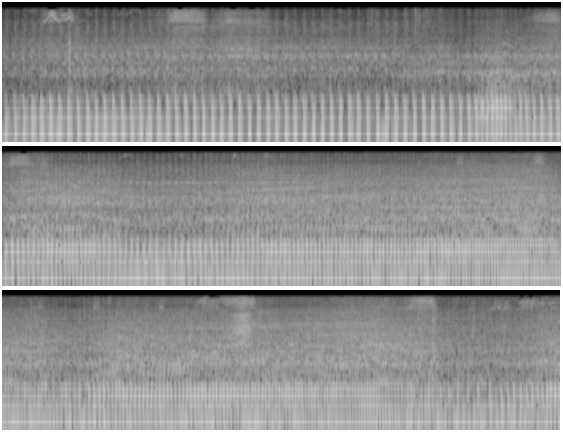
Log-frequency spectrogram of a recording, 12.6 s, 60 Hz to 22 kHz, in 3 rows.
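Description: A 125cc motorcycle engine on its stock exhaust, idling with an even pulse. About four seconds in it pulls away and revs up through the gears, its pitch rising, dropping at a shift near eight seconds, then rising again.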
